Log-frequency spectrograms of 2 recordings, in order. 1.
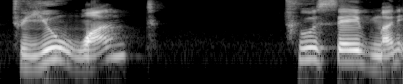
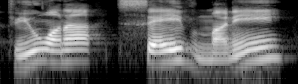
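want to는 t 소리를 가볍게 살려요. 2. want to는 wanna로 합쳐서 발음해요. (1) "want to를 발음할 때는 한 번만 발음하셔야 돼요" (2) "구어체서는 얘를 붙여가지고 WANNA처럼 발음을 합니다"

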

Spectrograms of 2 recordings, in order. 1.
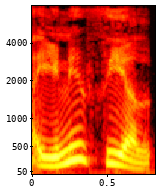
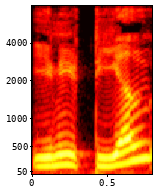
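শেষ অংশটি sh আর বাড়তি i দিয়ে বলা হয়: shial। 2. শেষ অংশটি t ধ্বনি দিয়ে বলা হয়: tial। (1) "বা ইনিশিয়াল" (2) "একে অনেকে ভুল করে উচ্চারণ করে ইনিটিয়াল"

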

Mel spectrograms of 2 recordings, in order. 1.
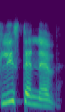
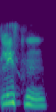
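La terminación -ed se pronuncia como una sílaba extra. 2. La terminación -ed no añade ninguna sílaba extra. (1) "No es listened" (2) "Siempre la e es muda"

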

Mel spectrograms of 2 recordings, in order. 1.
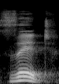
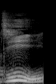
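অক্ষরের নামটি d ধ্বনি দিয়ে শেষ হয়। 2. অক্ষরের নামটি ee ধ্বনি দিয়ে শেষ হয়। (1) "ব্রিটিশ ও আমেরিকান উচ্চারণ অনুযায়ী" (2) "ব্রিটিশ ও আমেরিকান উচ্চারণ অনুযায়ী"

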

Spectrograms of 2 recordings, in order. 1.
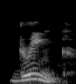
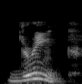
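La D se hace con la lengua en el paladar. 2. La D se hace con la lengua en el paladar.

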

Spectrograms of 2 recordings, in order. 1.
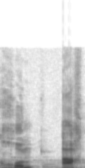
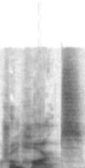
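Hearts se prononce à la française, comme 'art'. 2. Hearts se prononce à l'anglaise, comme 'harts'. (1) "en français, pour moi, Chrome Hearts. C'est vrai que ça ressemble du coup au mot art" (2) "ça se prononce Chrome Hearts en anglais"

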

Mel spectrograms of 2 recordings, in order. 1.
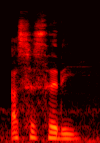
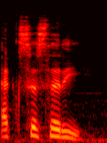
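इसकी शुरुआत सादे s से होती है, इसमें k की आवाज़ नहीं है। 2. इसकी शुरुआत s से पहले k की आवाज़ से होती है। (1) "ये कोई वर्ड होता ही नहीं है, इसको गलत बोला जाता है" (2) "the correct word is एक्सेसरी"

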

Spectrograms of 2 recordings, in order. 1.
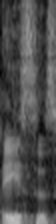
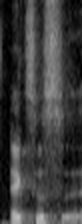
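Es wird wie das Wort aces ausgesprochen. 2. Es wird wie das Wort access ausgesprochen. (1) "Aces wird es ausgesprochen" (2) "Ich weiß echt nicht, wie man das ausspricht"

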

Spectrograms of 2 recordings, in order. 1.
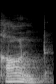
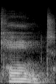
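இது அமெரிக்கர் அல்லாத உச்சரிப்பில் சொல்லப்படுகிறது. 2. இது அமெரிக்க உச்சரிப்பில் சொல்லப்படுகிறது. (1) "அப்புறம் நம்ம வந்து காண்ட்" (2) "அமெரிக்கன் இங்கிலீஷில் கேண்ட் அப்படின்னு"

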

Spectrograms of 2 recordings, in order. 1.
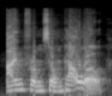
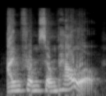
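As palavras se juntam rápido, como uma só. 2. As palavras se juntam rápido, como uma só.

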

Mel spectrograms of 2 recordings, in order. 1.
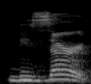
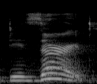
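Trọng âm ở âm tiết thứ hai. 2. Trọng âm ở âm tiết thứ hai.

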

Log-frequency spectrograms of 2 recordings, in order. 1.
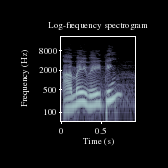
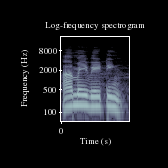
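முடிவில் குரல் ஏறுகிறது. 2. முடிவில் குரல் சமமாக அல்லது இறங்குகிறது. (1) "இந்த ரைசிங் டோன் வரணும்" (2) "ஆம் ஐ வெயிட்டிங் அப்படின்னு சொல்லக்கூடாது"

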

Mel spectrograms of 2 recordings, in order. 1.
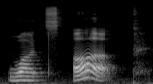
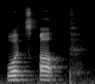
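"up"の母音は長く伸ばす。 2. "up"の母音は短く言う。

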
